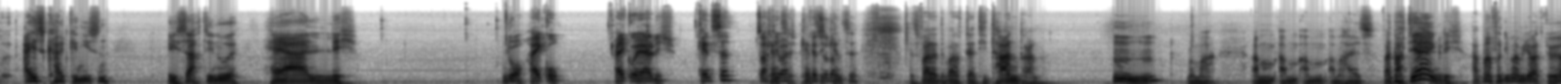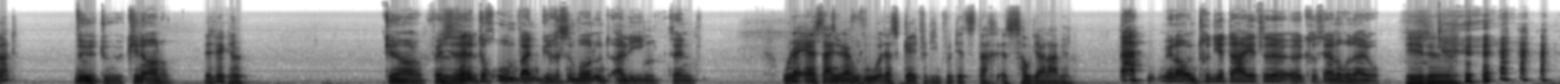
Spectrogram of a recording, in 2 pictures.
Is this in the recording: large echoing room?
no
